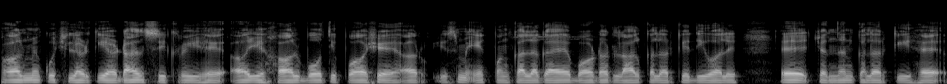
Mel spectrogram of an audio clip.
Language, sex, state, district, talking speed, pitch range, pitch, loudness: Angika, male, Bihar, Madhepura, 190 wpm, 95-100 Hz, 95 Hz, -25 LUFS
